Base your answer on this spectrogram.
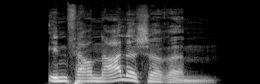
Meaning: strong dative masculine/neuter singular comparative degree of infernalisch
- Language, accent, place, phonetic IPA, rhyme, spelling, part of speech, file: German, Germany, Berlin, [ɪnfɛʁˈnaːlɪʃəʁəm], -aːlɪʃəʁəm, infernalischerem, adjective, De-infernalischerem.ogg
